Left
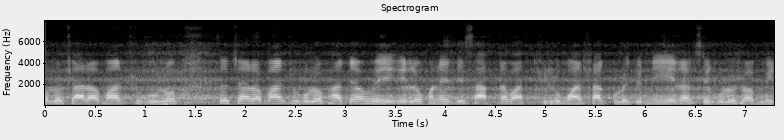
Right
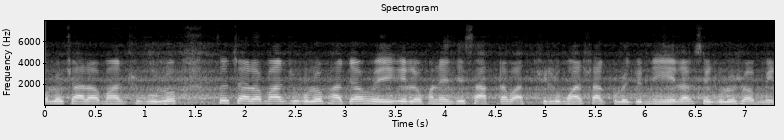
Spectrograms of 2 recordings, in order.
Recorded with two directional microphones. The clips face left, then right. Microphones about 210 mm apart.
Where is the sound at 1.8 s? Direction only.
20° right (ahead or behind).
